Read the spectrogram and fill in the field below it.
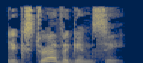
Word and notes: extravagancy: British English

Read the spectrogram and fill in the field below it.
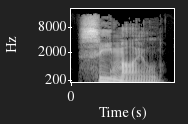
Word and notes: sea mile: British English

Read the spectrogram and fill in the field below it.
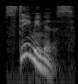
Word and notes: steaminess: British English

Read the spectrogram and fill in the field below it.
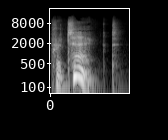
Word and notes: protect: British English

